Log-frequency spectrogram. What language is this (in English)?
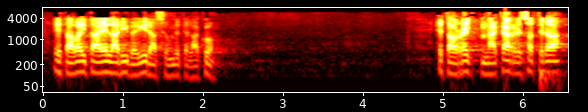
Basque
